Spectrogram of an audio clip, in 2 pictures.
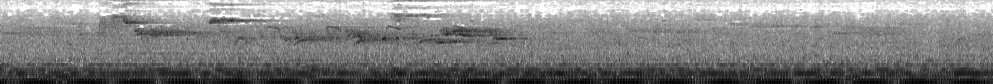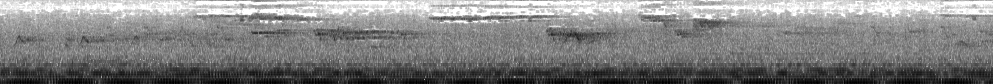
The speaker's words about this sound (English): You can hear the gentle rustle of leaves and the soft chirping of birds. You feel safe and peaceful in this garden.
